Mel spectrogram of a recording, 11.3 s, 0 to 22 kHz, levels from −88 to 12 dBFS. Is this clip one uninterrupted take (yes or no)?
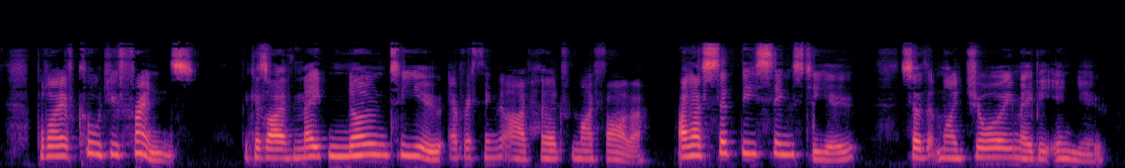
no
